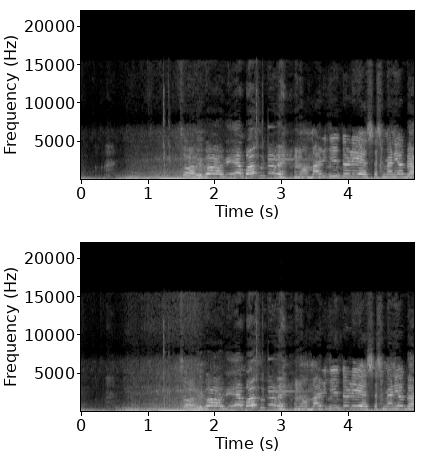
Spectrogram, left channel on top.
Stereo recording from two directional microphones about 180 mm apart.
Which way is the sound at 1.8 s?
15° left (ahead or behind).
